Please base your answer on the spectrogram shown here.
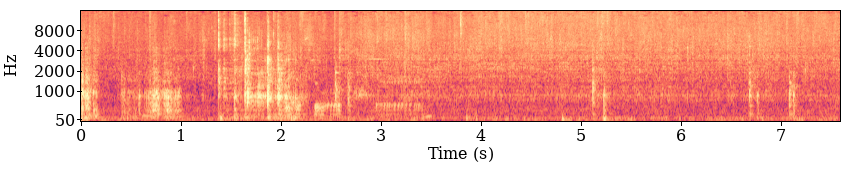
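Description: Vegetables frying in oil in a pan, with a steady quiet sizzle and scattered clinks and scrapes of stirring, busier at first and then settling into a soft, even hiss.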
